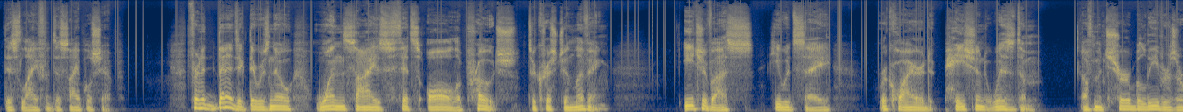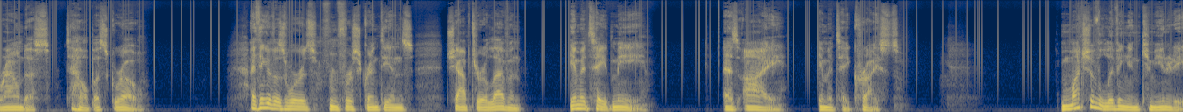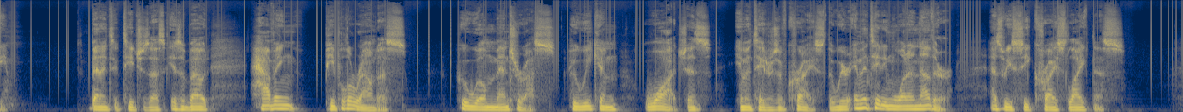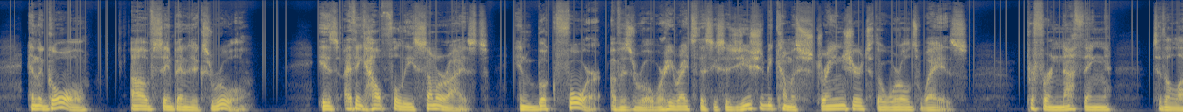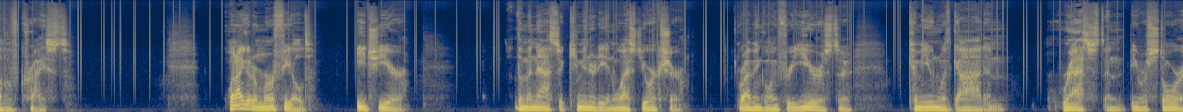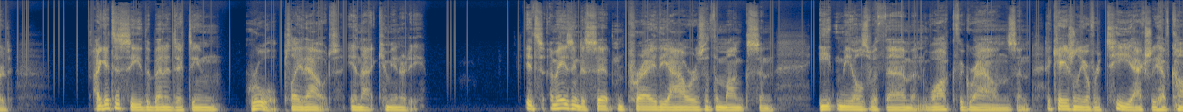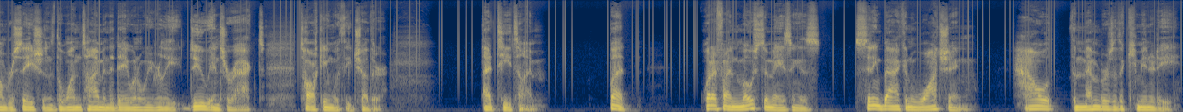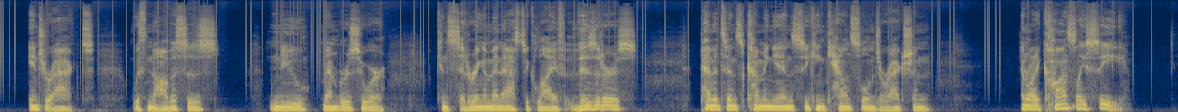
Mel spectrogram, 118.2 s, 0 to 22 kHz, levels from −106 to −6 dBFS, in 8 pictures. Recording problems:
crackle, like an old record; faint; 25 dB below the speech

